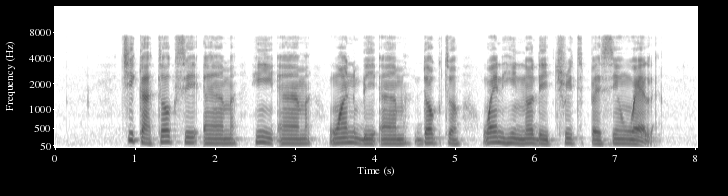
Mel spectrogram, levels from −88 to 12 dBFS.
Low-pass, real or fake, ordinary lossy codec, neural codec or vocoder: 7.2 kHz; fake; none; codec, 16 kHz, 16 kbps, FunCodec, trained on Chinese and English, 50 frames a second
